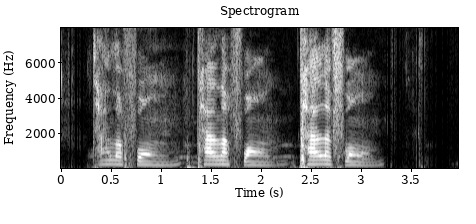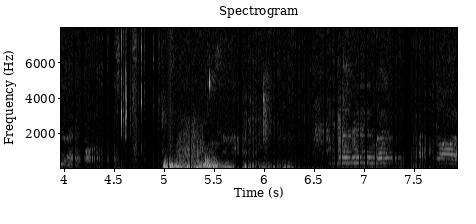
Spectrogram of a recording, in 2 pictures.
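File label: "telephone", spoken word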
